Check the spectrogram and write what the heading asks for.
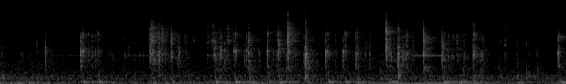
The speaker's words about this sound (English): I didn't know that before I sat down here, started typing.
